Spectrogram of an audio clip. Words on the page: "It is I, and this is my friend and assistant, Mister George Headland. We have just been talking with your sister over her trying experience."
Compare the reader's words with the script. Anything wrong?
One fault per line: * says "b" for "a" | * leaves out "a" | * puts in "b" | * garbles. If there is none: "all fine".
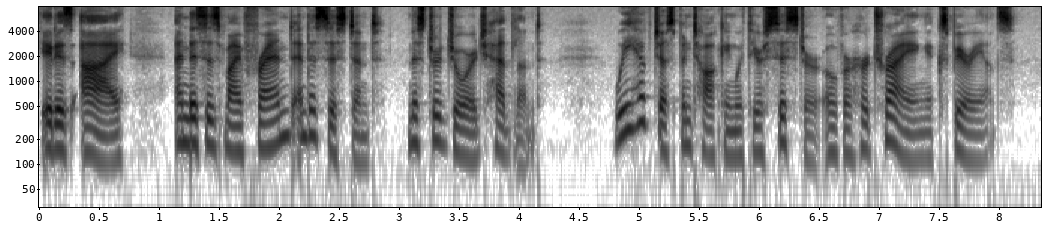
all fine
